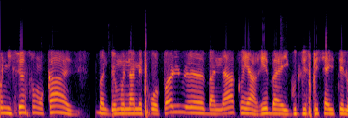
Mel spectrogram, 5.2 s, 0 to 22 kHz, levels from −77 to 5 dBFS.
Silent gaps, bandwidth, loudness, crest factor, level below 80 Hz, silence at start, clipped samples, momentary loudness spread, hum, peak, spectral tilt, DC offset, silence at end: 1.34-1.38 s; 9.8 kHz; -17 LUFS; 16 dB; -48 dBFS; 0 s; under 0.1%; 4 LU; none; 0 dBFS; -7 dB/octave; under 0.1%; 0 s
